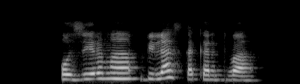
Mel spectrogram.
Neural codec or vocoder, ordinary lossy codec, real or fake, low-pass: codec, 16 kHz, 1 kbps, X-Codec, HuBERT features, trained on general audio; none; fake; none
